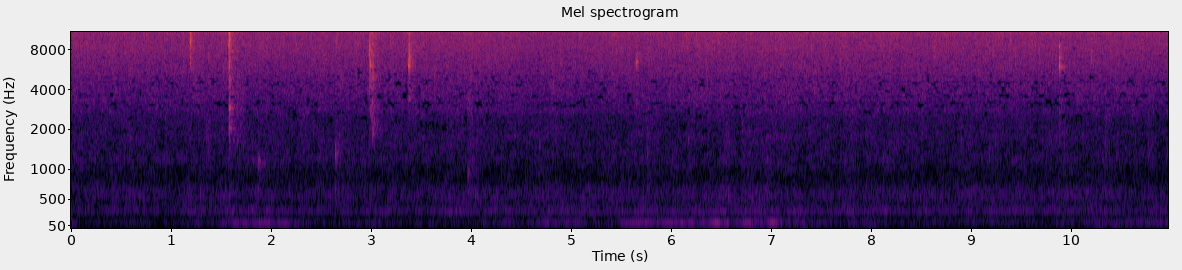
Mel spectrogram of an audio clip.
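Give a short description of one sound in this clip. Oil sizzles and bubbles steadily in a frying pan.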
